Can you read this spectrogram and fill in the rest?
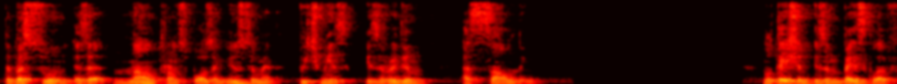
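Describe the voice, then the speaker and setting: Mellow male lecturer, scripted lesson. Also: mid-range voice, a little hiss or hum. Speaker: music orchestration lecturer. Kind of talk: scripted instructional narration.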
